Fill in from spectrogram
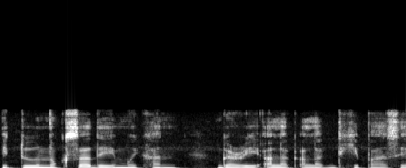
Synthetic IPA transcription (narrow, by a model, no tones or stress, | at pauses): itunɔk̚sademujkʰan | ɡaɾiʔɐ̰lakɐlak̚dikʰipase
